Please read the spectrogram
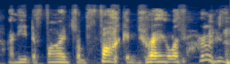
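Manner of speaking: a hint of the Trailer Park Boys character; quick jokey Bubbles voice; Bubbles impression. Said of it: "sounds too much like Bubbles".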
